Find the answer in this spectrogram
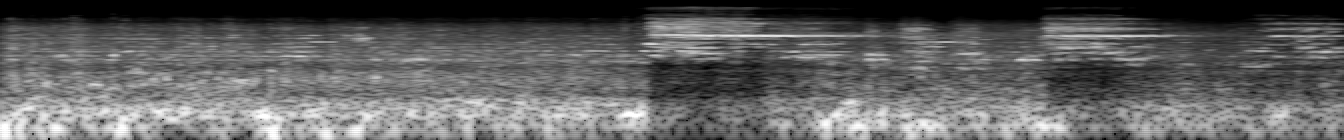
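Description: Freight train's tank cars and covered hopper rolling past with the low rumble of steel wheels on the rails; about three seconds in, the wheels start squealing high-pitched against the rails, in two spells, as the last car goes by.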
